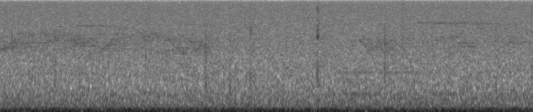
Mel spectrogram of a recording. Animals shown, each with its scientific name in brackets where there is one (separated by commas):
Red-eyed Vireo (Vireo olivaceus), Common Yellowthroat (Geothlypis trichas), Black-capped Chickadee (Poecile atricapillus), Ovenbird (Seiurus aurocapilla)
